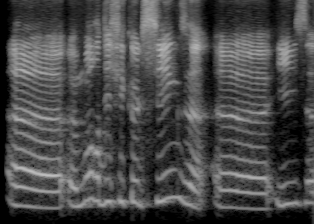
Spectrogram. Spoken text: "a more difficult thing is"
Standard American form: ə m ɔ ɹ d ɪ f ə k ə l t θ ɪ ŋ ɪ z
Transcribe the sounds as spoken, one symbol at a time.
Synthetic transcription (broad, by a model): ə m ɔ ɹ d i f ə k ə l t s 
